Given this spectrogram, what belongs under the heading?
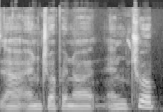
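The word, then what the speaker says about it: entrepôt: So yeah, well, the French will say po, but they don't pronounce the T.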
